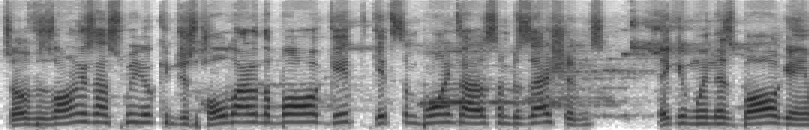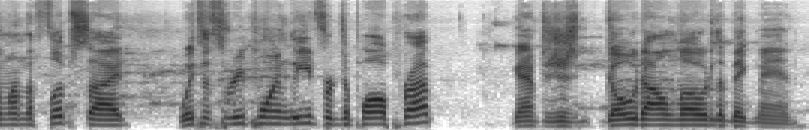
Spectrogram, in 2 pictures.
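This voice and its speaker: A man's voice: high-pitched, a little fast, darkish tone, slight background noise. An American man giving colour commentary on a live basketball game.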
